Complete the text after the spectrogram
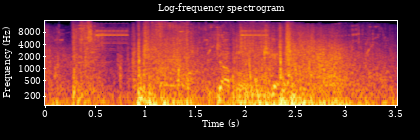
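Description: A heavy blow lands with a loud smack.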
